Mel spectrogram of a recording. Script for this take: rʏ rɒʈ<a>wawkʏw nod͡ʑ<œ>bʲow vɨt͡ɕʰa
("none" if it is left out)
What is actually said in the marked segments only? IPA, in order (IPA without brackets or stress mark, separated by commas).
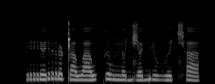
a, œ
